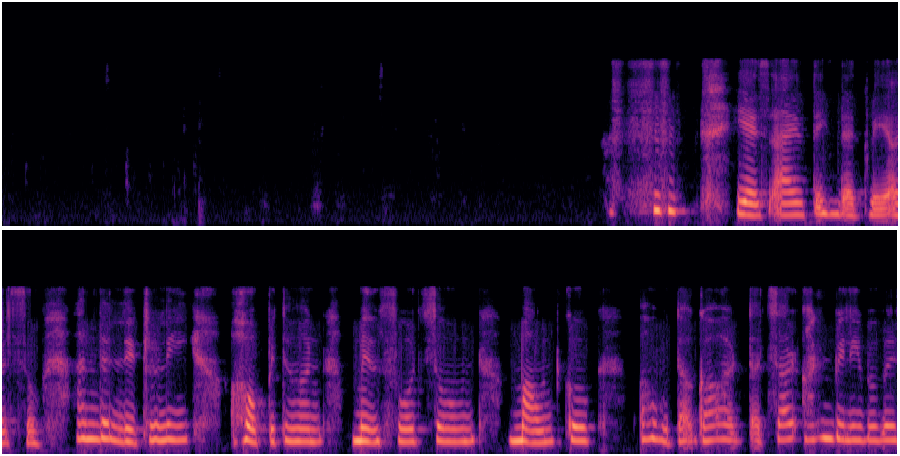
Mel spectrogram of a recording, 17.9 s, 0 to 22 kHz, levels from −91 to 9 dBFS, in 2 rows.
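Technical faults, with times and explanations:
No technical faults can be heard in this speech. It has passed through the Speex codec at what sounds like a high-quality setting, around 34 kbps, leaving at most a faint coding trace, with the band stopping near 7.7 kHz.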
